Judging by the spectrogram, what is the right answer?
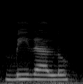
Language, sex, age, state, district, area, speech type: Nepali, female, 30-45, West Bengal, Darjeeling, rural, read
